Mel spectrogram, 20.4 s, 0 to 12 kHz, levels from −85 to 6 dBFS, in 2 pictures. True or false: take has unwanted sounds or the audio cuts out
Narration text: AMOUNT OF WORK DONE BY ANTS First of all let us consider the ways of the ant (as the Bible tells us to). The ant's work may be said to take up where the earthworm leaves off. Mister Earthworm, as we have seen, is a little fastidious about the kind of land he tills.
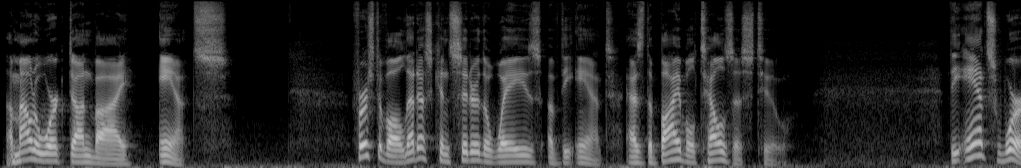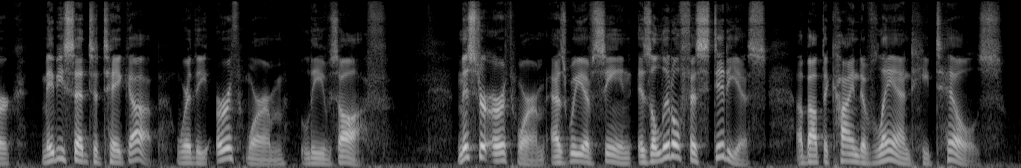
false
